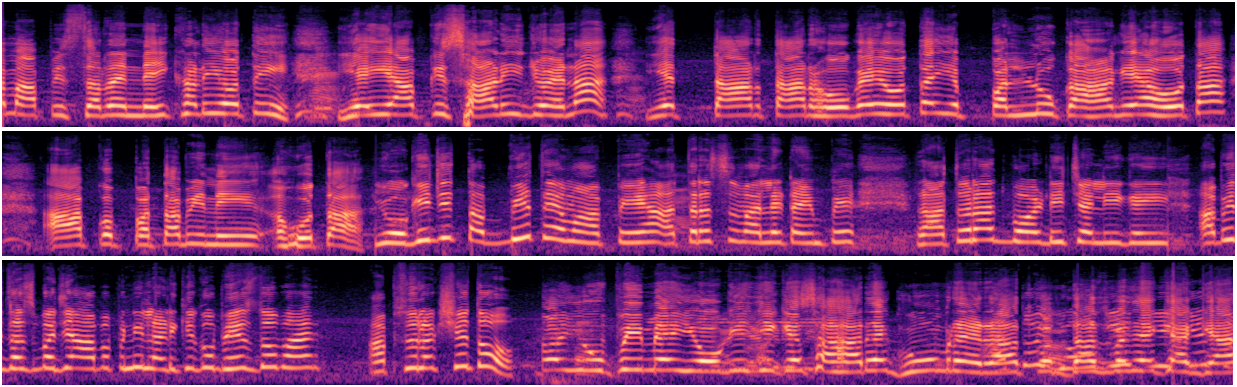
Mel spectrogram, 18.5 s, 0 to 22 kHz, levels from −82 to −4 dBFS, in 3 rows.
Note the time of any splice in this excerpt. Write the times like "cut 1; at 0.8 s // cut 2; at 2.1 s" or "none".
cut 1; at 8.0 s // cut 2; at 12.1 s // cut 3; at 14.9 s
